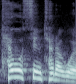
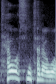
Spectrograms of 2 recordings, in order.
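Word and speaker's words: teosinte: 있는데 이제 요게 이제 테오신테라고 해서 이게 원래 이게 발음이 스페인어인데 영어 발음으로 써갖고 어떤 사람은 테오신테라고 하고 어떤 사람은 티오신테라고 하고 그 발음 제각각입니다.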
